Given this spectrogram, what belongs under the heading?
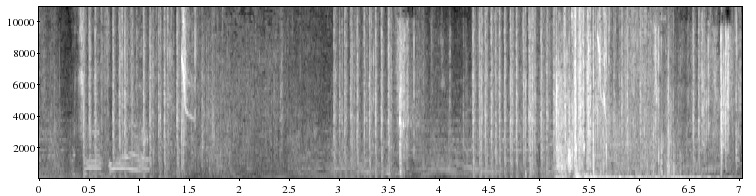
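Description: Gunfire from the Call of Duty Advanced Warfare campaign mission Throttle: bursts of shots at the start, quieter mid-section, then heavy sustained firing and booms that swell near the end, mixed with game music and voices.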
